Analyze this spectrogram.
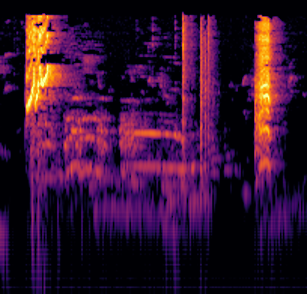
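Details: Female jalak rio, the Grosbeak starling, calling as a lure: a harsh, grating burst opens the clip, then quiet drawn-out tonal notes, a few sharp clicks, and a second rasping burst near the end.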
